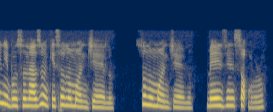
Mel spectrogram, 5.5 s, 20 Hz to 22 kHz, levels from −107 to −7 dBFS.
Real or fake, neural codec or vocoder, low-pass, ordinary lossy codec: real; none; 7.2 kHz; none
